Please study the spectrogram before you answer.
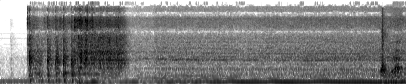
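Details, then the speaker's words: Honda Accord cold morning start: a loud clattering rattle for one or two seconds, then a steady idle; a worn VTC actuator on the intake cam that does not hold oil pressure. "when you crank the car in the morning you will hear a rattle a loud rattle noise it comes and it goes away quickly you know maybe it'll last like two one or two seconds and it goes away uh this is um a sign of a failed VTC actuator"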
